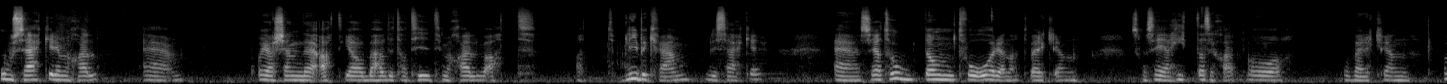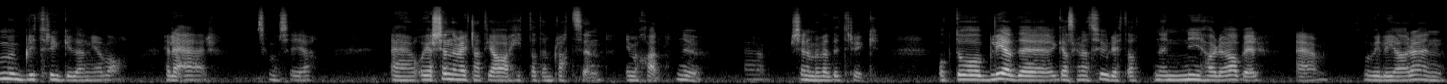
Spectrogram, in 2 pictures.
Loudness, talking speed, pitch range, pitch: -27 LUFS, 185 wpm, 185-210 Hz, 195 Hz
